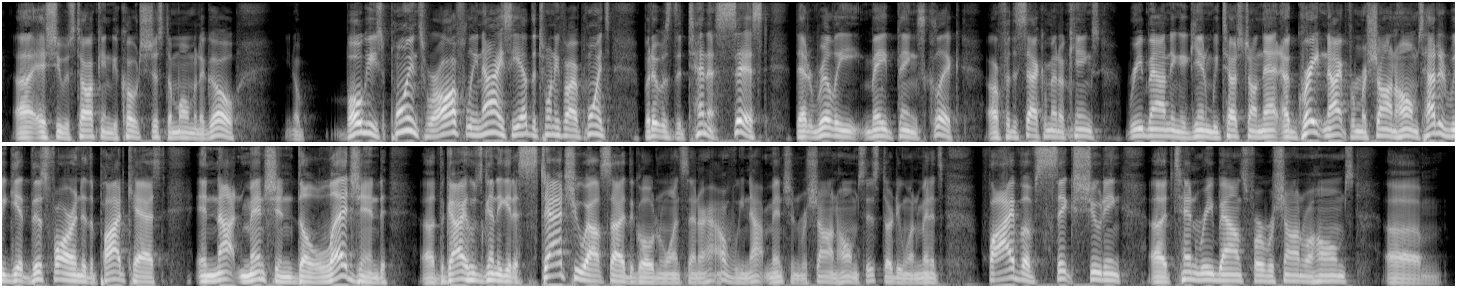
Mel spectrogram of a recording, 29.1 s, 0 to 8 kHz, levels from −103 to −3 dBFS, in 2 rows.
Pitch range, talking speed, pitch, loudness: 105-140 Hz, 205 wpm, 120 Hz, -23 LUFS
